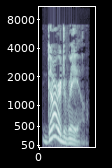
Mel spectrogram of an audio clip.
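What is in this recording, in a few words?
"guardrail", British English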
